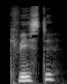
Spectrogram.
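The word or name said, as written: kvæste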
